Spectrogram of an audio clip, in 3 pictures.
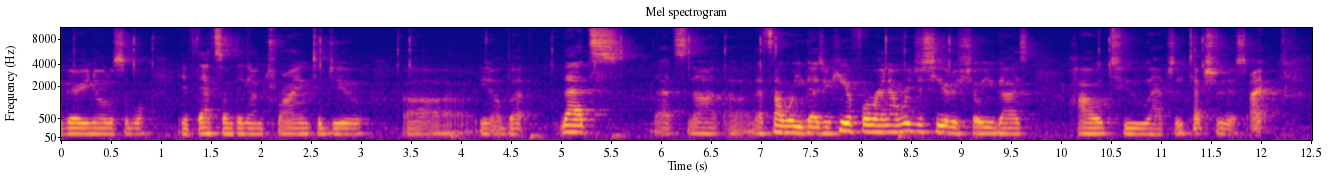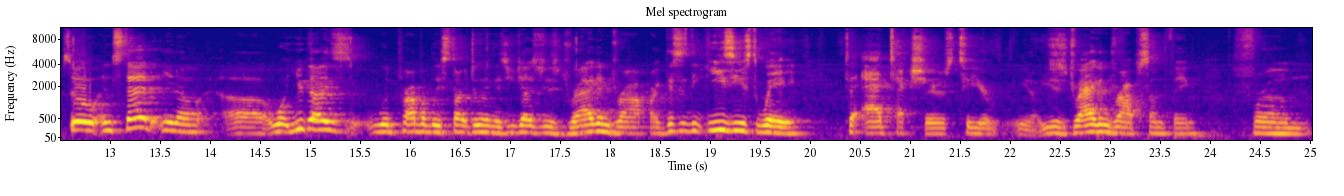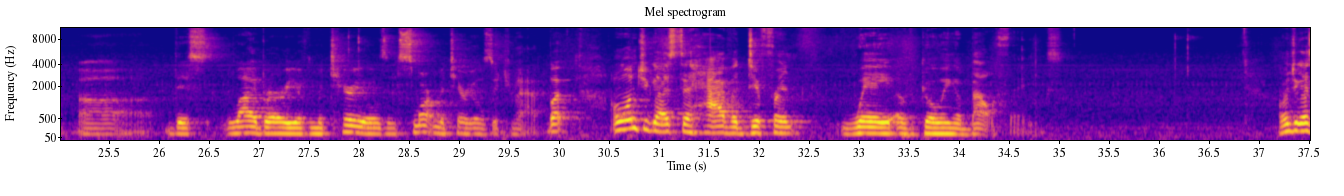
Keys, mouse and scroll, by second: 0.0-0.6 drag, 0.8-2.5 drag, 3.3 click, 4.8 alt+click, 5.7 shift+right click, 6.6 shift+click, 7.1-8.3 shift+right drag, 8.3 alt+click, 10.3 click, 11.2 click, 12.5 click, 15.2 click, 16.7 click, 23.6 ctrl+z, 27.8 click, 36.1 click.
